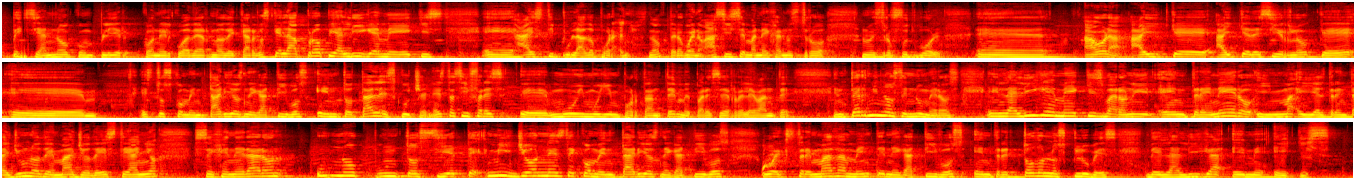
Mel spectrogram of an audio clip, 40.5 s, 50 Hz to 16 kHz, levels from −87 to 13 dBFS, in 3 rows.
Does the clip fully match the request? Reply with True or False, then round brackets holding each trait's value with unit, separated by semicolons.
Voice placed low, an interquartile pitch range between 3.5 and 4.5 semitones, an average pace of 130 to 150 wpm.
False (150 Hz; 4.1 semitones; 135 wpm)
